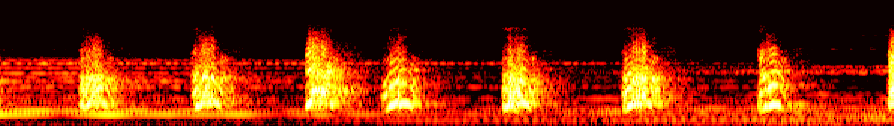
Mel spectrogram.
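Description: animal, dog barking

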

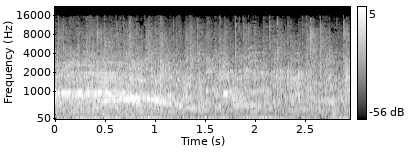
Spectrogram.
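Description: crowd, audience applause

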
